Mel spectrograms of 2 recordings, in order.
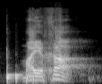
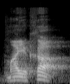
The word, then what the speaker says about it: Micah: Now, with that being said, that's how you pronounce Micah in Hebrew. Micah. Micah.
